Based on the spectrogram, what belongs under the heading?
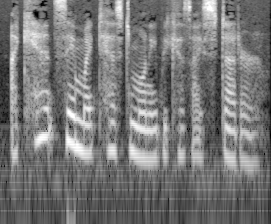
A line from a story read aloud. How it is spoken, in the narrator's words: blurted out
